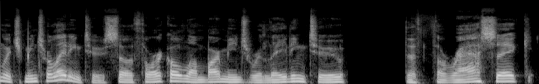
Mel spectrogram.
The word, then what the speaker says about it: thoracolumbar: division of the autonomic pathways, and that is thoracolumbar. And for some reason, I always want to say thoracolumbar, and I don't know why that is.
